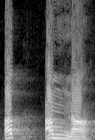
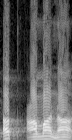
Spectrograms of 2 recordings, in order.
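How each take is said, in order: First: No vowel follows the m sound. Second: A short vowel follows the m sound. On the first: The one whom we fed. "मीम पे पे जबर के बजाय जज्म कर देना" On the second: The one who fed us. "जिसने हमें खिलाया"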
